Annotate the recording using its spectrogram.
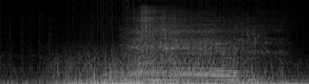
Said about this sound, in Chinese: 大地仍然在震颤，食人魔的咆哮声愈发清晰了，随后的一声咆哮几乎震得他的耳朵流血。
